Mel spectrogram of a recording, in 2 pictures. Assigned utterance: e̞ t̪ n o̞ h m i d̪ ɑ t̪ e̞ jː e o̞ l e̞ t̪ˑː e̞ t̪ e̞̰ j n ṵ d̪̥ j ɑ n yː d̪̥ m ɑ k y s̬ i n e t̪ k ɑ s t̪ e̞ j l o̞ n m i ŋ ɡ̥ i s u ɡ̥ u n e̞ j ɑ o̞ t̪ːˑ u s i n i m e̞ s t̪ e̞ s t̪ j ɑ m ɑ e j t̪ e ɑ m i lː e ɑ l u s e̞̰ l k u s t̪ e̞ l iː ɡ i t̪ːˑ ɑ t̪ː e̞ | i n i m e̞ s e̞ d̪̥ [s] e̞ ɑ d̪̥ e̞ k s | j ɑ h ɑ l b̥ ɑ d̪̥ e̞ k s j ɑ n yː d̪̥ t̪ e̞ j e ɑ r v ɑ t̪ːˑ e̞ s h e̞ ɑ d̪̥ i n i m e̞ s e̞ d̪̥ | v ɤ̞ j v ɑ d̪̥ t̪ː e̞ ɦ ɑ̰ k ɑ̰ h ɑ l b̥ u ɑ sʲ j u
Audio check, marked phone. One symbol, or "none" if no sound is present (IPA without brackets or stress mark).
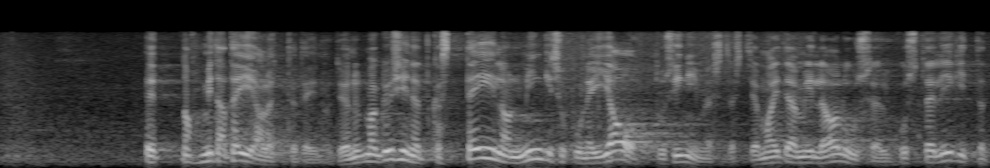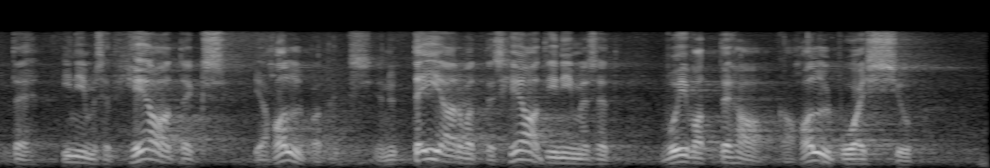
h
